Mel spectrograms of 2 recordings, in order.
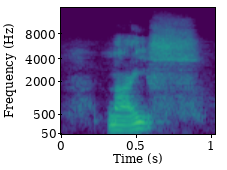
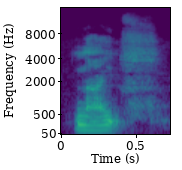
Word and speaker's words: knife: the first one is knife knife knife K is silent and tirumal Karim Allah to you knife fork fork fork marquita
